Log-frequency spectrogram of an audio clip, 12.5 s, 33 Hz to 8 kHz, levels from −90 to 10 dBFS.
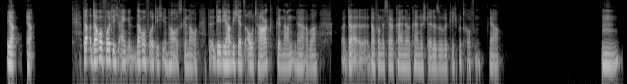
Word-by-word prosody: Ja, - - +7 0.2
ja. - - +1 1.0
Da - - +9
darauf 160 +2 +8
wollte 160 -1 +6
ich 145 +3 -2
eigen 140 - -3
darauf 145 +2 +2
wollte 125 - -1
ich 125 - -7
hinaus, 125 +1 -5
genau. 115 -1 -4 0.2
Die 130 -1 +1
die 130 0 +5
habe 130 0 +5
ich 130 - -2
jetzt 125 -2 +1
autark 120 +1 +2
genannt, 115 +1 -4
ne? 115 -1 -4
Aber 110 0 -7 0.4
da - - -2
davon 120 - -4
ist 115 0 -8
ja 115 -1 -2
keine 110 -2 -3
keine 115 -1 -5
Stelle 110 -1 -6
so 105 0 -8
wirklich 115 +2 -10
betroffen. - - -12
Ja. - - -7 2.0
Mhm. 120 +4 -2
120 Hz, 160 wpm, -24 LUFS, 115-130 Hz, 2.0 s, Da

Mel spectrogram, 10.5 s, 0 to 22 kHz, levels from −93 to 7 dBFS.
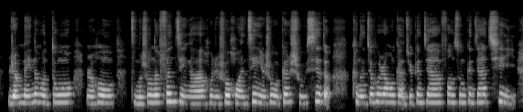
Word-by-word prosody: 人 230 -1 +7
没 235 -1 0
那 270 +2 +1
么 255 -2 +1
多。 255 +2 -1 0.2
然 225 -1 -3
后 240 -1 +1 0.3
怎 245 - -12
么 220 0 0
说 250 +4 0
呢？ 250 0 +5
风 280 +2 +3
景 240 -5 -3
啊， 220 +1 0
或 235 +1 -4
者 225 -1 -4
说 250 +3 +6
环 240 -3 0
境 275 +3 -1
也 230 -2 0
是 225 +3 -5
我 240 -3 +2
更 265 +3 +2
熟 230 -4 -6
悉 280 +5 0
的， - - +1 0.4
可 270 - -5
能 230 0 -1
就 265 +3 -1
会 270 0 +1
让 265 -1 +4
我 255 - +1
感 250 -1 0
觉 225 +2 -6
更 250 +1 -3
加 255 -1 0
放 255 0 -4
松、 250 -1 -5
更 260 0 -4
加 260 0 -1
惬 260 +2 -3
意。 230 -3 -8
250 Hz, 240 characters per minute, -24 LUFS, 230-260 Hz, 0.4 s, 人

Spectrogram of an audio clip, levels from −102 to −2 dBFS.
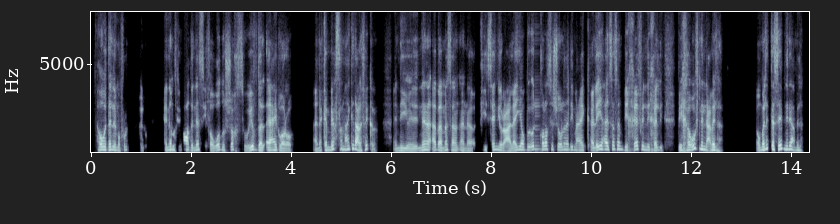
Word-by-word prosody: هو 160 +3 +4
ده 160 - 0
اللي 160 -1 +2
المفروض 160 +2 -7 0.2
تعمله، - - -14 0.4
إنمّا 170 +1 +1
في - - -14
بعض 165 -5 +4
الناس 150 +4 -3
يفوضوا 135 +7 -2
الشخص 165 -1 -5
ويفضل 145 +2 +2
قاعد 140 +1 +2
وراه. 115 -3 0 0.5
أنا 115 - -3
كان 145 +4 -1
بيحصل 200 +3 0
معايا 175 +2 0
كده 210 0 +5
على - - +3
فكرة، 200 +3 -4 0.4
إني 115 -1 -3
إن 125 +5 -5
أنا 160 -1 +2
أبقى 150 - +3
مثلًا 140 -5 -2
أنا 110 -4 -5
في - - -9
senior 165 -4 -1
عليّا 120 +11 +3
وبيقول 160 +3 -1
لي: 185 - -13
"خلاص، 190 +1 +1
الشغلانة 165 -2 -2
دي 165 +1 -6
معاك" 135 -1 -3
ألاقيه 185 +8 +4
أساسا 195 +2 0
بيخاف 180 +3 0
إنه 160 -4 -4
يخلّي 140 -1 -1 0.3
بيخوفني 150 - +2
إني 175 - +2
أعملها، 130 - +1 0.7
أومال 140 +5 +3
أنت 225 -2 +3
سايبني 195 0 +4
ليه 190 - +4
أعملها؟ 135 - -5
155 Hz, 205 wpm, -24 LUFS, 135-180 Hz, 0.7 s, كده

